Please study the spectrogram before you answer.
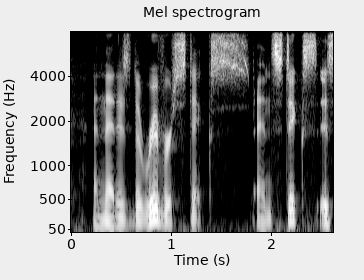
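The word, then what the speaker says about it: Styx: over the sticks and that is the river sticks and stixx is spelled s-t-y-x and there's a band called stix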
